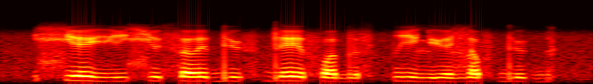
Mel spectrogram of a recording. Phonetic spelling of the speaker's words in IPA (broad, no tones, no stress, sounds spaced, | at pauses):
ɕ e j i ɕ y s ə ɪ̯ d̪ y f d e f ʌ d ə s p i lʲ ʉ ɪ̯ ɮ ʌ f d̪ ʉ ɡ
